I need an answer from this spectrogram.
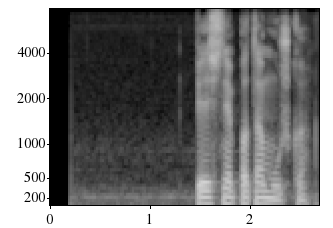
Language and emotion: Russian, neutral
